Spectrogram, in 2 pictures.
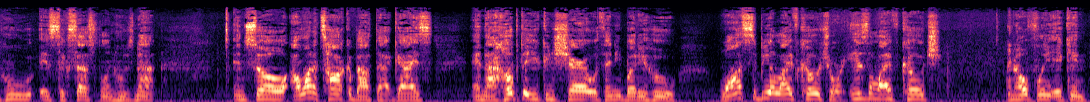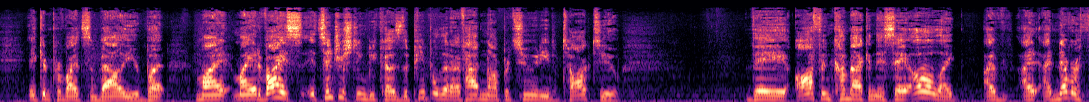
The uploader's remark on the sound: On today’s carcast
